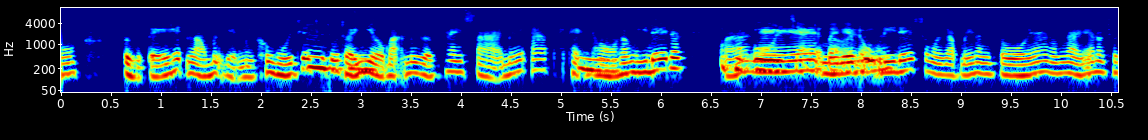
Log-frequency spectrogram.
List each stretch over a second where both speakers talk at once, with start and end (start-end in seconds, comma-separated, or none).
6.8-8.2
